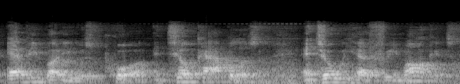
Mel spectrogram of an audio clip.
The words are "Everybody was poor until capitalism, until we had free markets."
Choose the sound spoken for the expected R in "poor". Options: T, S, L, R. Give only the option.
R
